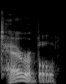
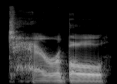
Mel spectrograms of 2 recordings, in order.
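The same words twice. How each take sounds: First: The word is said plainly, without extra inflection. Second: The word is said with heavy, disgusted inflection.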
